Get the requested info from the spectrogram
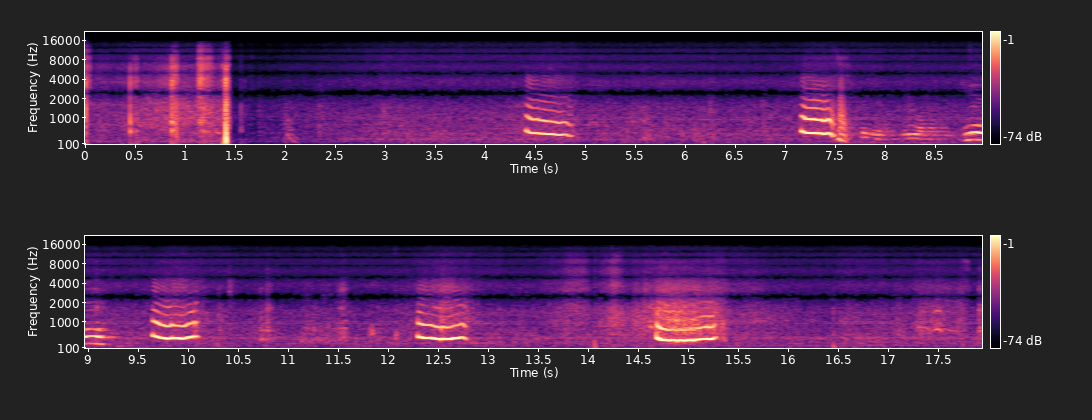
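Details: Female cat snoring while asleep in a living room: an unusual thin, squeaky whistle on each breath, rising and falling, repeated about every two and a half seconds, six or seven times, after a few clicks at the start.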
